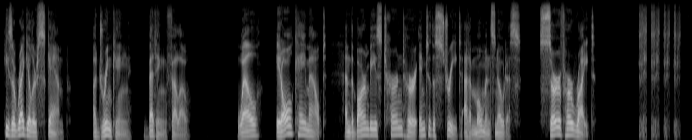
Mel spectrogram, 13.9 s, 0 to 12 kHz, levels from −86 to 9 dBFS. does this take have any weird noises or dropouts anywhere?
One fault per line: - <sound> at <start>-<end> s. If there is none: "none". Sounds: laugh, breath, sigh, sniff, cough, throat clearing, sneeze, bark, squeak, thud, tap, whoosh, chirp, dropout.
- laugh at 12.8-13.6 s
